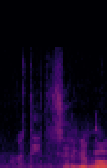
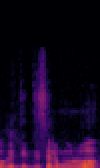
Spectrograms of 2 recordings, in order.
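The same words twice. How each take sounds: First: Breathy whisper close to the mic. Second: Said in the usual way. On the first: Real, not acted. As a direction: whisper it so the monster won't hear. Hiding from monster, first take. (pabulong na pagsasalita)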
